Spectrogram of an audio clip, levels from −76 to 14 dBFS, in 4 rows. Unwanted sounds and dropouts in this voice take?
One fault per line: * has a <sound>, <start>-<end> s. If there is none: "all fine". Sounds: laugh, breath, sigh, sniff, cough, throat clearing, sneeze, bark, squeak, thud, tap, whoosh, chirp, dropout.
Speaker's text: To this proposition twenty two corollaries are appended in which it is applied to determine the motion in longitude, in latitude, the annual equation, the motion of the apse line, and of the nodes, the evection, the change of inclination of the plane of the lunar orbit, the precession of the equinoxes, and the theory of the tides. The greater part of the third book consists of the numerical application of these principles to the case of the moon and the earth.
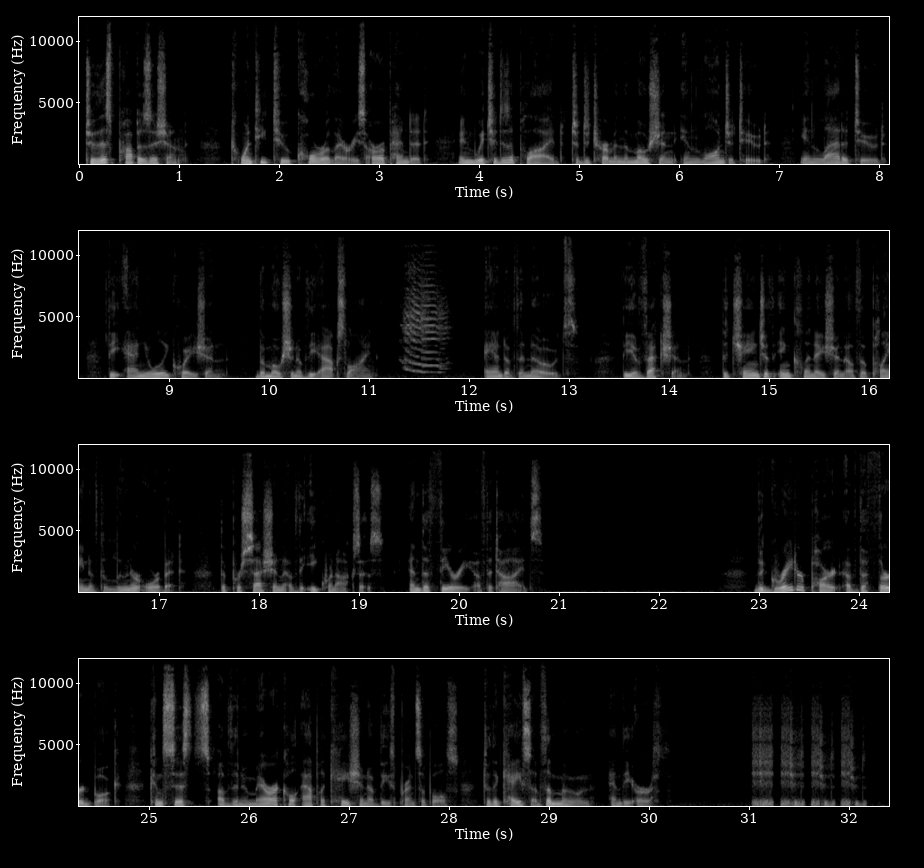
* has a squeak, 11.3-11.9 s
* has a laugh, 31.0-32.2 s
